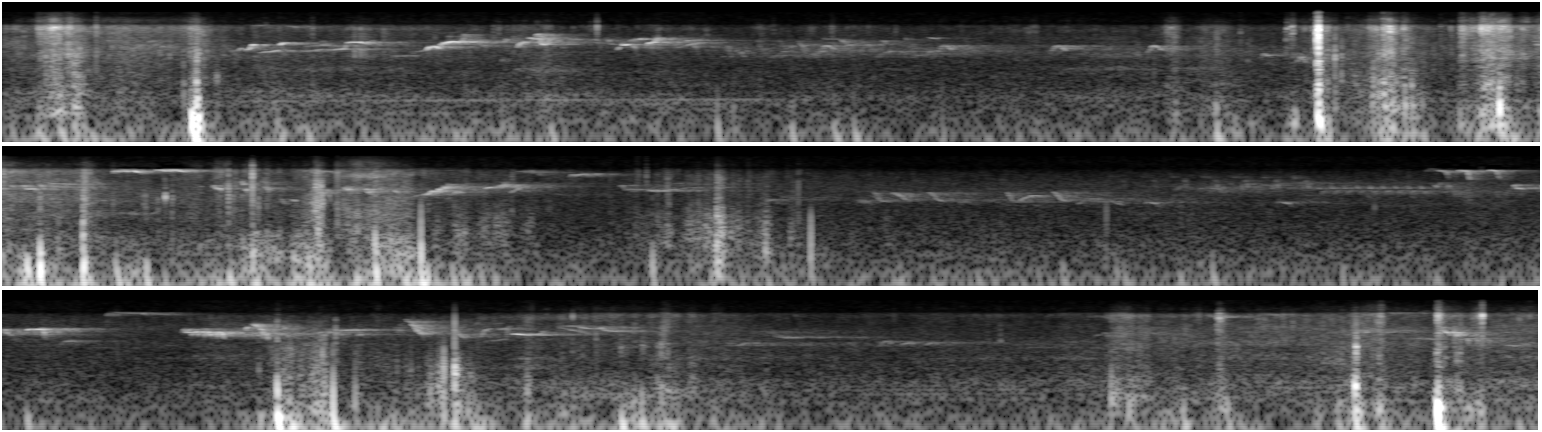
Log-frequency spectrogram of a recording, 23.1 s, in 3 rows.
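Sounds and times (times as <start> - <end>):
footsteps on stony soil: 0.0 - 2.8, 5.8 - 11.7, 20.8 - 23.0
songbirds singing: 0.0 - 23.0.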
